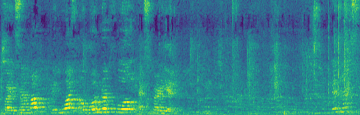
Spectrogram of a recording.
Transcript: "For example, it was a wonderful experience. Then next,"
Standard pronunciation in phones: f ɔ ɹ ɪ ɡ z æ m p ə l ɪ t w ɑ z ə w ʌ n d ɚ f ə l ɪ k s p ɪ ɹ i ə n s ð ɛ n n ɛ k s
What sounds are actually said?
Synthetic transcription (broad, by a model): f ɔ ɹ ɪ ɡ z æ m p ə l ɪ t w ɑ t ə w ʌ n d ɚ f ə l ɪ k s p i ɹ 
